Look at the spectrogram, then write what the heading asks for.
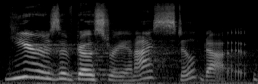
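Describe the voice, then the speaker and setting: A woman's voice: fairly high pitch, expressive, normal speed, bright, forceful tone. A woman playing a cocky, wisecracking ghost in an audio drama, breezy and cheeky, heard in long reverb. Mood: smug, teasing.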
